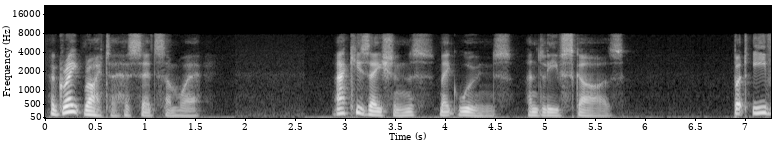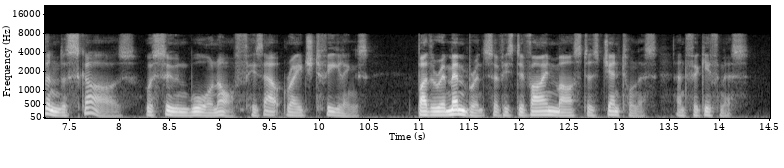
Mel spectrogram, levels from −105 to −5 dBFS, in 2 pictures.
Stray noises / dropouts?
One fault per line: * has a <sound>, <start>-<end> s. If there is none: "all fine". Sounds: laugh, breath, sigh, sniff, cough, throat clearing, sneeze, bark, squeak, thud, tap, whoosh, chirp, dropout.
all fine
